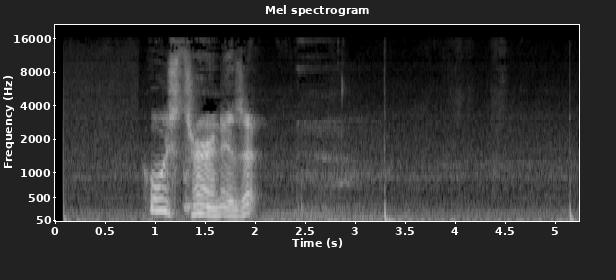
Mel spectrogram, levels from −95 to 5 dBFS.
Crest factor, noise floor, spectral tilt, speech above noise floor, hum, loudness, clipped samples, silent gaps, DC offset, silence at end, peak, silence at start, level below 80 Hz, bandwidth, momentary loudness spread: 24 dB; -50 dBFS; -5 dB/octave; 30 dB; none; -21 LUFS; under 0.1%; none; under 0.1%; 0.05 s; -4 dBFS; 0.1 s; -48 dBFS; 16 kHz; 27 LU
